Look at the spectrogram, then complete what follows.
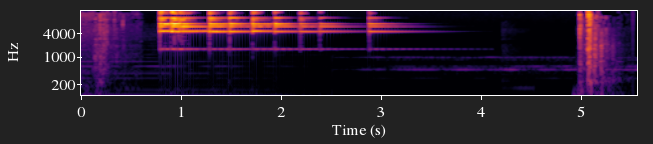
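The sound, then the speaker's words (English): A door's entry bell chimes in a quick run of bright, ringing dings that fade out as someone walks into a Starbucks coffee shop on a strip-mall corner, over a low rumble that cuts off, followed a few seconds later by a dull door thud. “Now, my client told me to meet in the Starbucks, so I pulled on in and ready for my eighth cup of coffee that day, got out, headed in the door.”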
